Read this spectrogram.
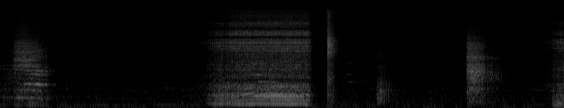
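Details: Snoring: whistling, fluttering snore with a few short snorts and puffs of breath in a quiet room.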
